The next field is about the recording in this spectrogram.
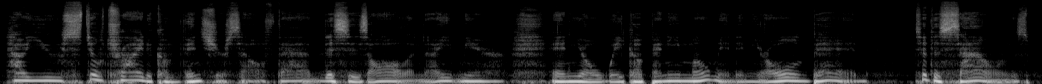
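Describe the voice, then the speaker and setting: Woman playing a dark, slow-purring vampire mistress. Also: a bass voice, vocal fry, no echo, recorded from a distance, full character voice. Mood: wistful, taunting. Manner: condescending, purring, coaxing like an owner to a pet. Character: possessive, teasing female vampire mistress, sweetly cruel. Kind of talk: ASMR roleplay, slow intimate monologue.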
